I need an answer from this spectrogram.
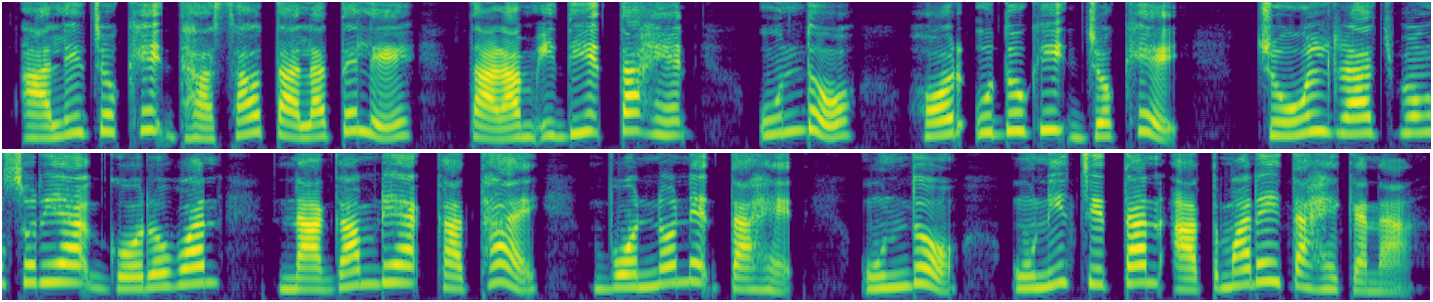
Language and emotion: Santali, happy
